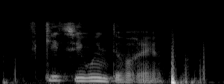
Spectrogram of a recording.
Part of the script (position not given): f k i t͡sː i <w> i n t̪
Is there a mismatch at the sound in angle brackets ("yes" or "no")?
no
